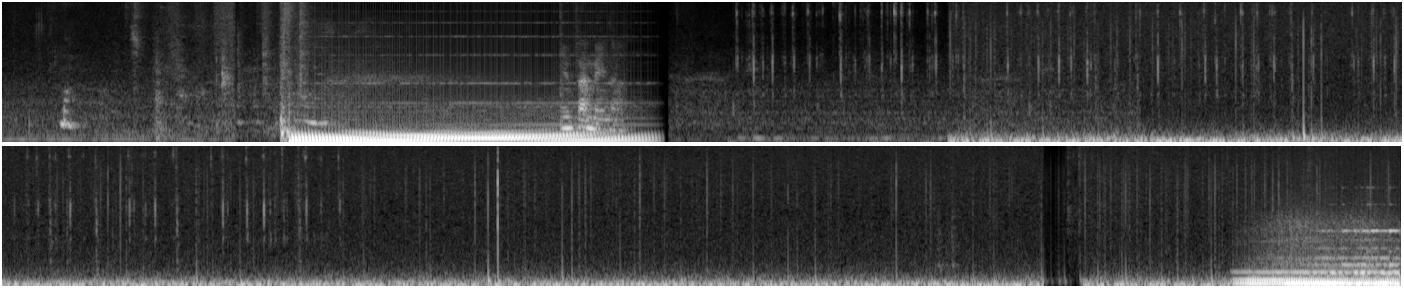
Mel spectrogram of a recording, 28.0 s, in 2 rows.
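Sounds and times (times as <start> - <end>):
laptop keyboard typing: 7.3 - 17.7
steady low hum: 26.0 - 27.9.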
